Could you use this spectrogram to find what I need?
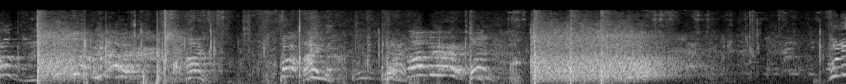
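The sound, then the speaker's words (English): Police gunshots fired in the dark: a few sharp, loud bangs cut through agitated, overlapping voices that stay loud and tense throughout. “As you're about to hear, the officers only announced themselves as police after firing shots at the husband and father of two small children in the dark.”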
